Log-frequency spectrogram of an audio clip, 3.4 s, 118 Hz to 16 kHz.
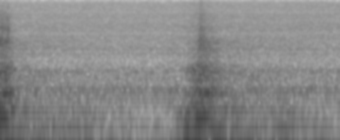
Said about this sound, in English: Sounds great, man. I tell you what, you want to talk about a car that gets you going, it is the 2021 Corvette. There's a sound, there's a feeling as you're sitting in this car that is spectacular.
